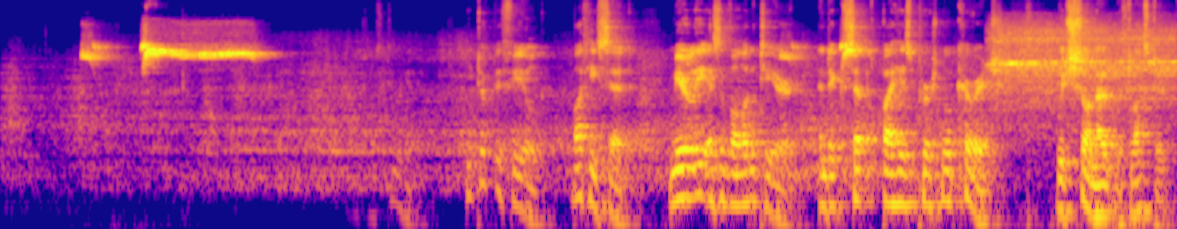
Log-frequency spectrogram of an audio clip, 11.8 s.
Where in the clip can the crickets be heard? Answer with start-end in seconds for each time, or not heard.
not heard.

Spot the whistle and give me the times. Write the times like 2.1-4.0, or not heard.
0.8-2.6, 7.8-8.6.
